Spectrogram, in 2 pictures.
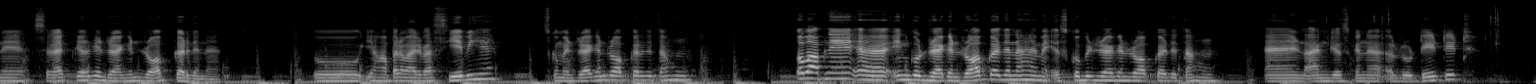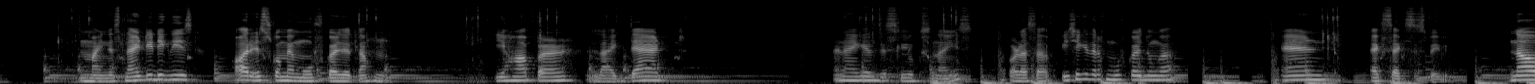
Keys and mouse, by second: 12.2 middle click, 12.8 click, 13.7 r, 14.9 r, 17.5-17.9 drag, 19.0 g, 20.0 g, 20.8 g, 22.2 click, 23.2-24.0 drag, 24.0 g, 24.8 g, 26.2 click, 26.9-27.3 middle drag, 27.8 click, 28.0 middle click, 28.6 g, 29.7 drag, 30.1 middle click.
